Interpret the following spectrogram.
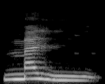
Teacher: This is idgham without gunna, so you're not keeping sound in your nose at all.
